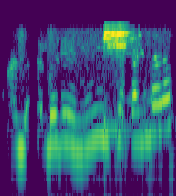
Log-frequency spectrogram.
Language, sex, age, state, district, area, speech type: Telugu, female, 45-60, Andhra Pradesh, Visakhapatnam, urban, conversation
